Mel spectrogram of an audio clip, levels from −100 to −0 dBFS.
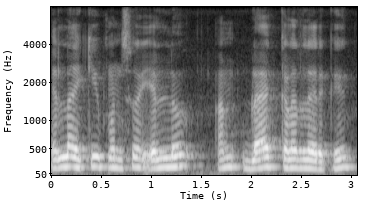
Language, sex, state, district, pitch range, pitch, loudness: Tamil, male, Tamil Nadu, Namakkal, 150-175 Hz, 165 Hz, -13 LUFS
